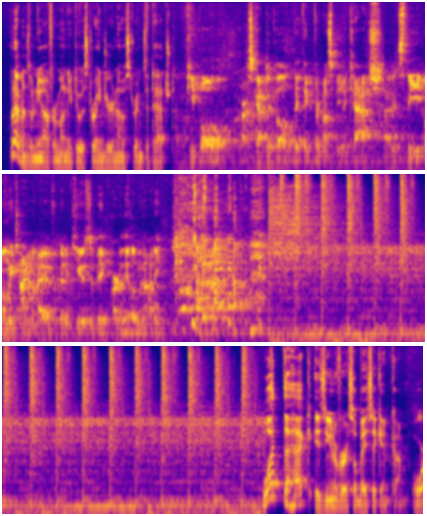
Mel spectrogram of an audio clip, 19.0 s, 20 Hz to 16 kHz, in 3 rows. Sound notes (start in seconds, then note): 8.8 all laugh together; 9.2 rock music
